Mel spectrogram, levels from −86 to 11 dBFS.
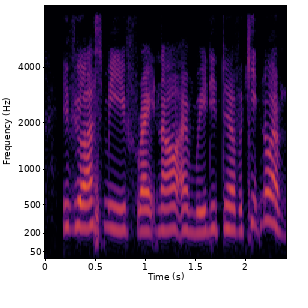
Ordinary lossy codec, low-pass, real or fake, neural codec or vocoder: none; 7.2 kHz; fake; vocoder, 22.05 kHz, 80 mel bands, WaveNeXt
